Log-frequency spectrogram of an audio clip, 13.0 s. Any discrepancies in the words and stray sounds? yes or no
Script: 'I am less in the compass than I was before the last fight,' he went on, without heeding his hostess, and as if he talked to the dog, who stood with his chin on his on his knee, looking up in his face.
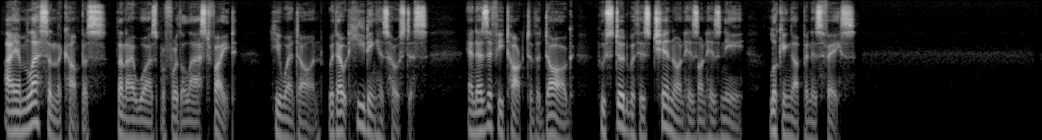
no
